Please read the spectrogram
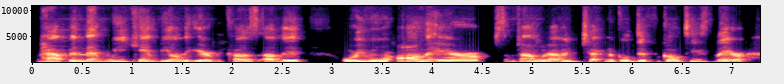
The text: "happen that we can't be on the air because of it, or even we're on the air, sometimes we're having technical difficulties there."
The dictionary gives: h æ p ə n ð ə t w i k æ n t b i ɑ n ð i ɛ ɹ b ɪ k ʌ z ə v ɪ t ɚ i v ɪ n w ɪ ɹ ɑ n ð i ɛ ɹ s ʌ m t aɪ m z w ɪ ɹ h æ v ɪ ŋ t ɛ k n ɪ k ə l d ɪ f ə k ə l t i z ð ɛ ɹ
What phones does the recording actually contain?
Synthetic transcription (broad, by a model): h æ p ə n ð ə t w i k æ n b i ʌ n ð i ɛ ɹ b ɪ k ʌ z ə v ɪ t ɚ i v ɪ n w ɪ ɹ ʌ n ð i ɛ ɹ s ʌ m t aɪ m z w ɪ ɹ h æ v ɪ ŋ t ɛ k n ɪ k l d ɪ f ə k ə l t i z ð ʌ ɹ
